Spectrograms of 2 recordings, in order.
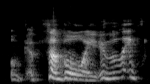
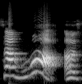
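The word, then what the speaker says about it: Savoie: I was kind of surprised that Team White lost because they had Wright, Savoy. It's Savoy. It's Savoy. It looks like Savoy. I say it like Savoy. It looks French.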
